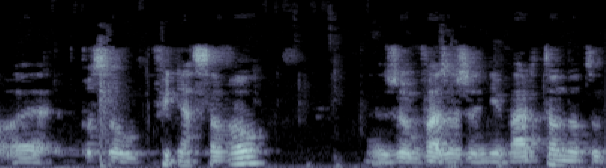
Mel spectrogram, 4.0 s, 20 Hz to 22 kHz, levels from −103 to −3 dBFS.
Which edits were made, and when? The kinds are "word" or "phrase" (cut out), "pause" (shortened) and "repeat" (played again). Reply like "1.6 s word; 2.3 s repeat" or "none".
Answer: 1.0 s word; 3.1 s word

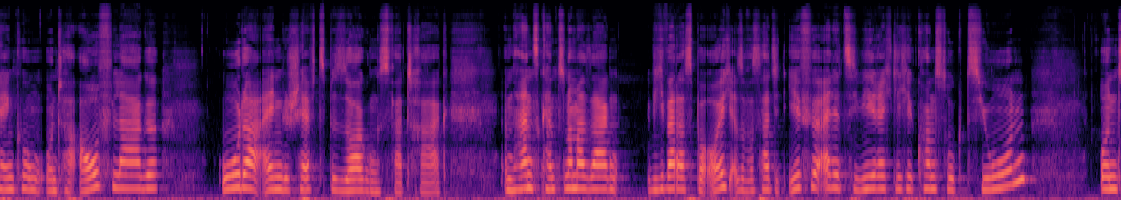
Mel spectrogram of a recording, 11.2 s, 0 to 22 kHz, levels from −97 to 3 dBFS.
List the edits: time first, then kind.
none

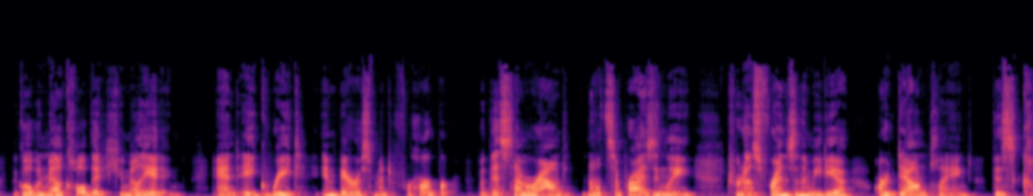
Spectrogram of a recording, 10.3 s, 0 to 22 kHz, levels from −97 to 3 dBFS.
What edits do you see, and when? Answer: none

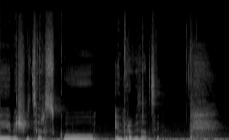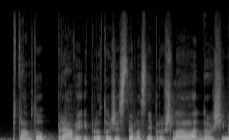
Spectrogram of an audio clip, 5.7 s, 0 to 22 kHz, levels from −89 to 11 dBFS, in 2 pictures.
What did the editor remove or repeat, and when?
3.3 s phrase

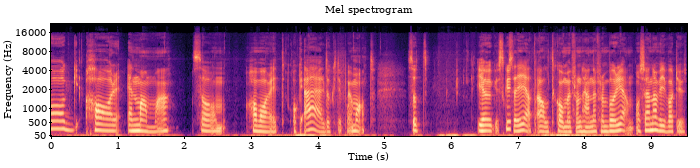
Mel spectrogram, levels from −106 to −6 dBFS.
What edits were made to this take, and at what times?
1.1 s pause; 4.1 s word; 4.4 s word; 6.9 s word

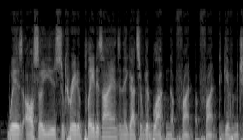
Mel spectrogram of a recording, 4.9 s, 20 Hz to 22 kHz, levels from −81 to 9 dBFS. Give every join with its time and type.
1.3 s word; 2.9 s word; 3.9 s repeat

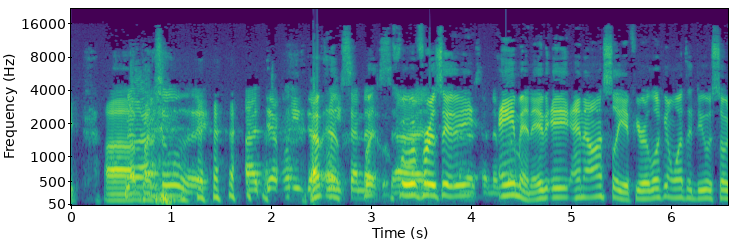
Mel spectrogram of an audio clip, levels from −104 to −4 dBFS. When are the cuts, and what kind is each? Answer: none

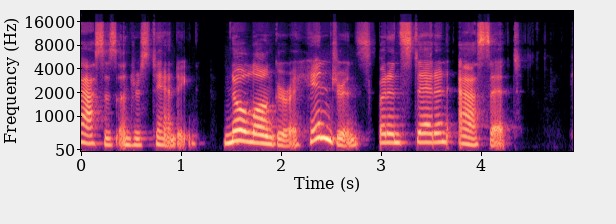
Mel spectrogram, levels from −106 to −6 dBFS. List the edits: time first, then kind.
1.3 s pause; 2.9 s pause

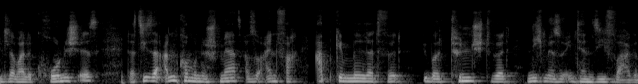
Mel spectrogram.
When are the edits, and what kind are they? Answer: 3.1 s pause

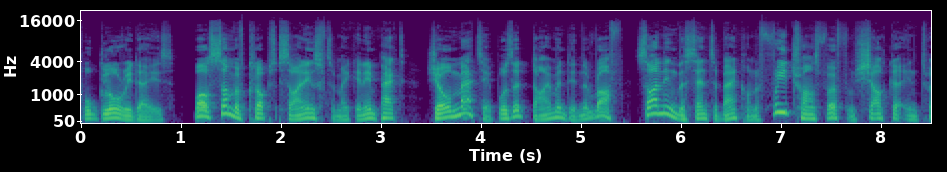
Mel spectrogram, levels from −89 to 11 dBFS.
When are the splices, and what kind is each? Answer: 1.0 s pause; 2.0 s word; 2.4 s word; 5.5 s pause

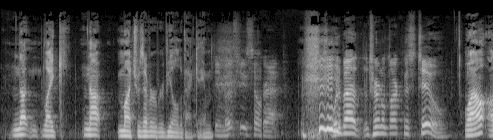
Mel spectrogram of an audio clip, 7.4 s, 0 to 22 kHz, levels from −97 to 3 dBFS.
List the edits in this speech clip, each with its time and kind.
2.3 s word; 2.7 s word; 3.9 s word

